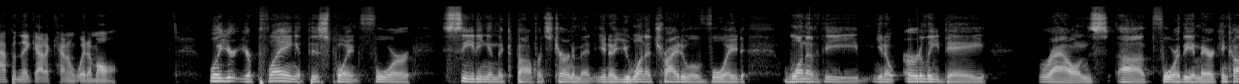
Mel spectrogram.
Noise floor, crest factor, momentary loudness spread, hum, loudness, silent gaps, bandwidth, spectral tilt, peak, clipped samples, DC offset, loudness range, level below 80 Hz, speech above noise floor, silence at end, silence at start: -61 dBFS; 16 dB; 9 LU; none; -22 LUFS; none; 16.5 kHz; -4.5 dB/octave; -6 dBFS; under 0.1%; under 0.1%; 2 LU; -50 dBFS; 39 dB; 0 s; 0 s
